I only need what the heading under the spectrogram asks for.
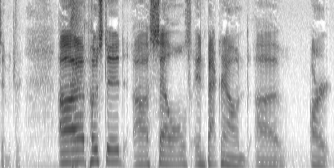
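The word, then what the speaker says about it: Imgur: you guys were like, "How do you say this?" It's Imager. Well, it was Rob who wasn't familiar with how to say it. Oh yeah, I was like, no, it's Imager.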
